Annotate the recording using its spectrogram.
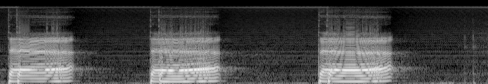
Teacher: जो जुबान की नोक है उस नोक को हम ऊपर वाला जो दांत है उसकी जड़ में टच करेंगे तो सही ता निकलेगा।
